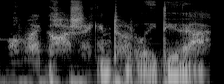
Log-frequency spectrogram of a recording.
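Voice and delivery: breathless hushed gasp; gasp, then whisper it fast; excited whisper. Real, not acted.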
